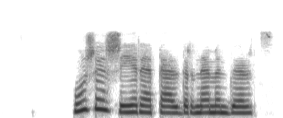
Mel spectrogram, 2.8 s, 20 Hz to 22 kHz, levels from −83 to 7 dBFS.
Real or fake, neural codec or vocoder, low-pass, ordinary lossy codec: real; none; 7.2 kHz; AAC, 48 kbps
